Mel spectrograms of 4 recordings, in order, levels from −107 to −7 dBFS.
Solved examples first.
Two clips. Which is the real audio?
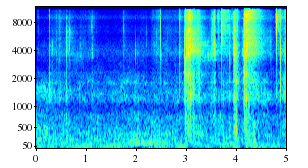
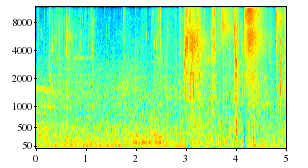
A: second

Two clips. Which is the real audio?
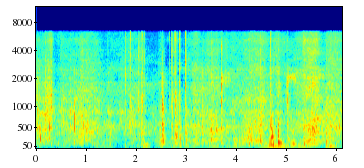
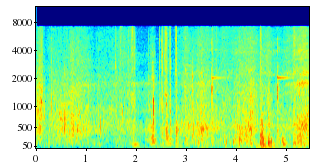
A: second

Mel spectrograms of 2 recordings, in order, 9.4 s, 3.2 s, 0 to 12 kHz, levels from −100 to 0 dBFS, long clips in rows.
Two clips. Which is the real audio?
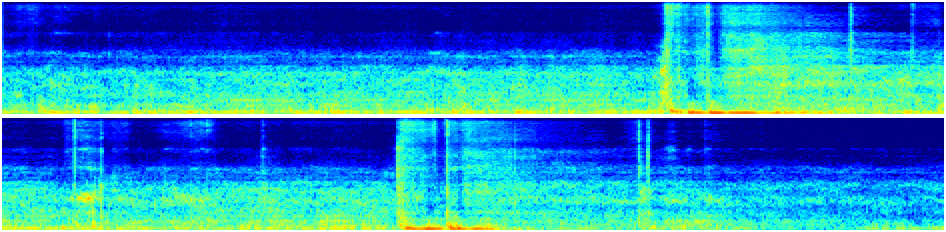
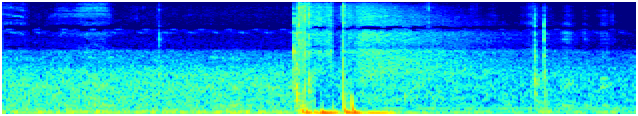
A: second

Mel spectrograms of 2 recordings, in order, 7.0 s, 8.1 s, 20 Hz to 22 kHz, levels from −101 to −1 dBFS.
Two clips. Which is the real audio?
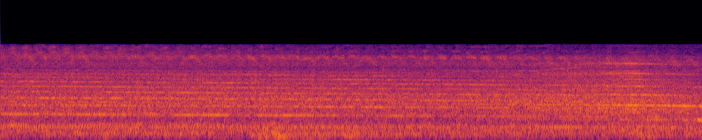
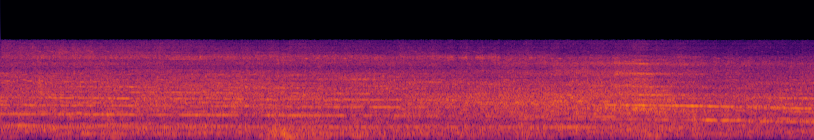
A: first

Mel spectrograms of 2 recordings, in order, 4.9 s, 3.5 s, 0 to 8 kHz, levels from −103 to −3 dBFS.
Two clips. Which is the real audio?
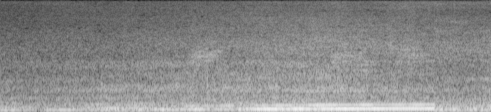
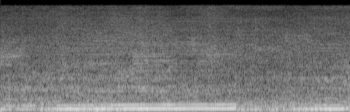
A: first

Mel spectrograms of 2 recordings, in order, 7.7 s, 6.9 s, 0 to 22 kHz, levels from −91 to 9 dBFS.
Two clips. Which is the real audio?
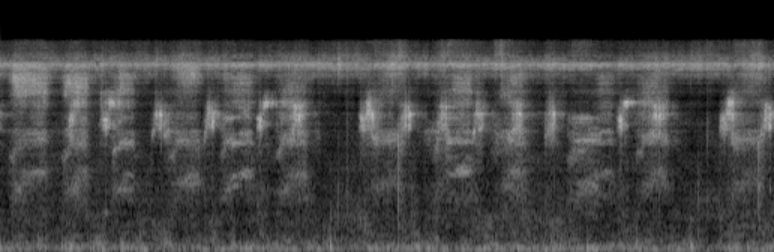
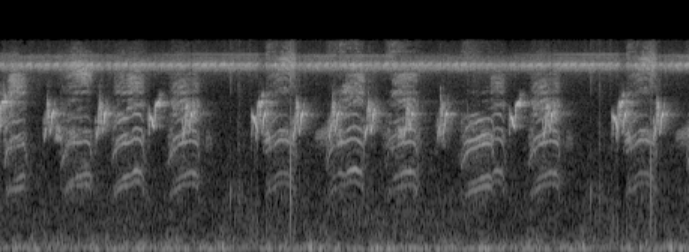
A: second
